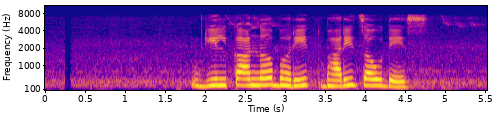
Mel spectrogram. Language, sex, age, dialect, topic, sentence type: Marathi, female, 25-30, Northern Konkan, agriculture, statement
